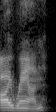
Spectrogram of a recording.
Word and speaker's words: Iran: Um, and it's Iran, not Iran, Yeah. which he continues to say. It's Iran. Like, pronounce it properly.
